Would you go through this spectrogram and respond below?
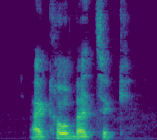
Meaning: plural of acrobatique
- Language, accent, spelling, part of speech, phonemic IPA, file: French, Canada, acrobatiques, adjective, /a.kʁɔ.ba.tik/, LL-Q150 (fra)-acrobatiques.wav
